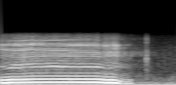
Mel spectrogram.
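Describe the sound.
A voice imitates a cow's moo: one long, steady lowing tone for over a second that dips and drops away at the end, loud and close, with no other talking.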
